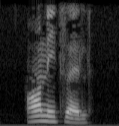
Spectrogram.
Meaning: to curse, damn
- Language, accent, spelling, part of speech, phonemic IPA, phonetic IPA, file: Armenian, Eastern Armenian, անիծել, verb, /ɑniˈt͡sel/, [ɑnit͡sél], Hy-անիծել.ogg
